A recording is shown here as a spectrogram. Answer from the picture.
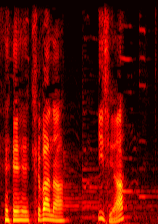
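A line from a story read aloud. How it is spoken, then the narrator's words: Laughing. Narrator (Chinese): 老朱对薛远笑道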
